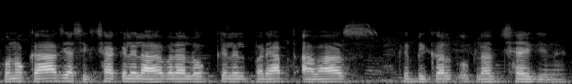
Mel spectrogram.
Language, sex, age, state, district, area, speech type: Maithili, male, 18-30, Bihar, Muzaffarpur, rural, spontaneous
